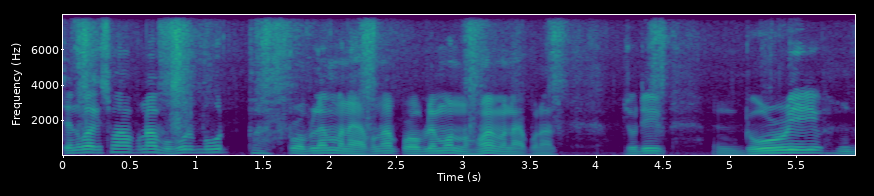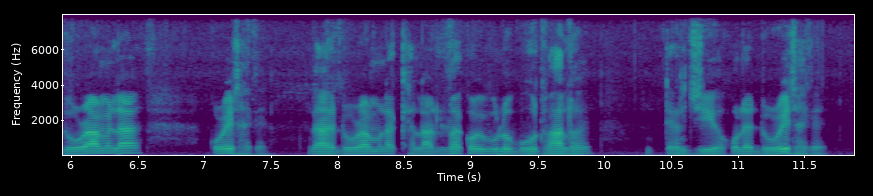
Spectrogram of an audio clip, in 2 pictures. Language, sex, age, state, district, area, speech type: Assamese, male, 18-30, Assam, Lakhimpur, rural, spontaneous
